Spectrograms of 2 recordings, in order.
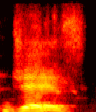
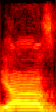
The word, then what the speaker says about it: Jaz: the longest beach uh close to budva named jazz we pronouncing yes but usually the foreigners pronouncing jazz there are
